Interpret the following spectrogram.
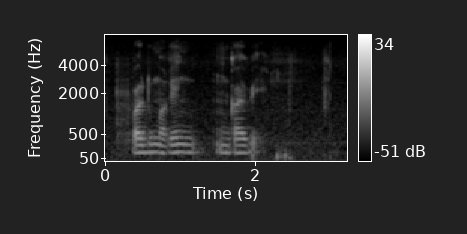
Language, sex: Northern Sotho, male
